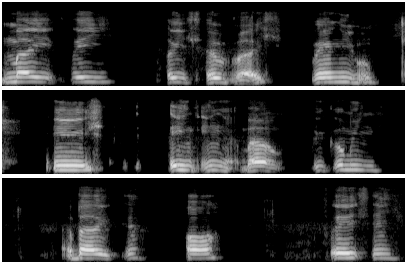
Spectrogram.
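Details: Adult man with spastic and dyskinetic cerebral palsy who uses a wheelchair; he has a speech impairment that he has worked to minimise and still practises; dysarthric speech in cerebral palsy.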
